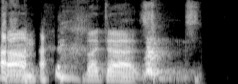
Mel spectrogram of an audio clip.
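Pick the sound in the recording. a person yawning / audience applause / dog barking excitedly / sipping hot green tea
dog barking excitedly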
